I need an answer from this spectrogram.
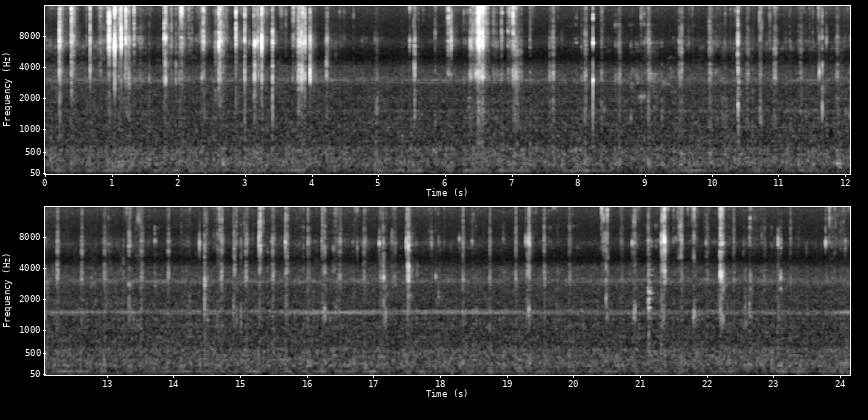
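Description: Close-miked eating: crisp crunches of raw vegetable greens being bitten and chewed, thickest in the first several seconds, then softer chewing of rice and grilled chicken eaten by hand. A faint steady whine comes in about halfway.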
